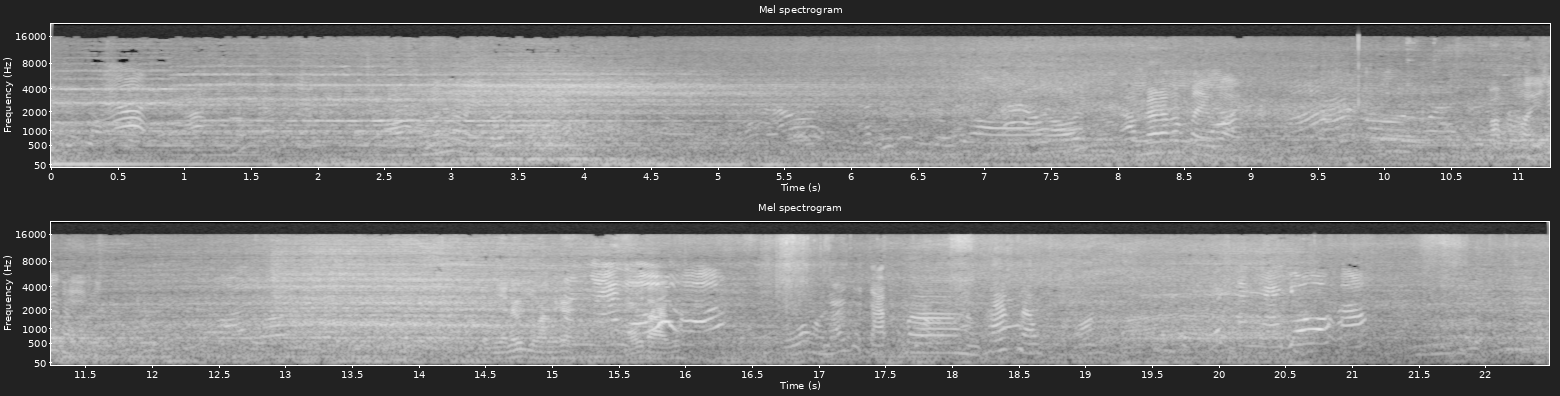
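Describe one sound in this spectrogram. Fountain jets spray and splash water.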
